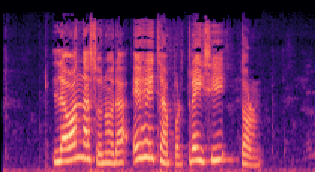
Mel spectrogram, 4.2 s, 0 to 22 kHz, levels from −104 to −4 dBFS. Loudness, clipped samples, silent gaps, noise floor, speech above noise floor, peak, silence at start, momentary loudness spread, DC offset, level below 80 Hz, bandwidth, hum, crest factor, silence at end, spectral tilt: -16 LUFS; under 0.1%; none; -54 dBFS; 38 dB; 0 dBFS; 0.7 s; 12 LU; under 0.1%; -48 dBFS; 15 kHz; none; 18 dB; 0.75 s; -2 dB/octave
